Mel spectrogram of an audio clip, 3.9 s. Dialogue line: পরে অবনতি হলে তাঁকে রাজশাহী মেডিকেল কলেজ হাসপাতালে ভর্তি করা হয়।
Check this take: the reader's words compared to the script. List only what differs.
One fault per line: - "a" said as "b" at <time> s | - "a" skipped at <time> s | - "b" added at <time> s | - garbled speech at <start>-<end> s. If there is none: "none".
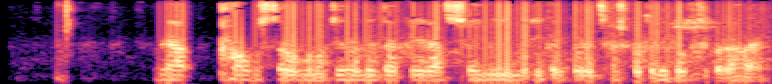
- "অবস্থার" added at 1.2 s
